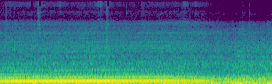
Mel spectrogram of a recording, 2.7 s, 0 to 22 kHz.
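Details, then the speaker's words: Jaguar XJS 5.3 V12, 3-speed TH400 automatic, full throttle from about 30 mph in D with the kickdown disconnected: steady deep drone holding one pitch with no sudden downshift, staying in the high gear and only changing down to second near 60 mph. "So this is full throttle from about 30 miles an hour in D without the kickdown functioning."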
